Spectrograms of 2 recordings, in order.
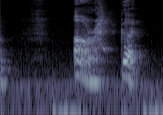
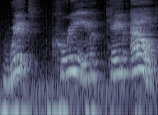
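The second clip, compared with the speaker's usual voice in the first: surprised reveal; 6 semitones higher, 5 dB louder, much slower than usual. A narrator's reading.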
